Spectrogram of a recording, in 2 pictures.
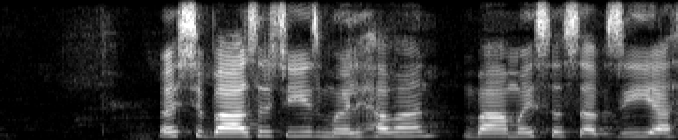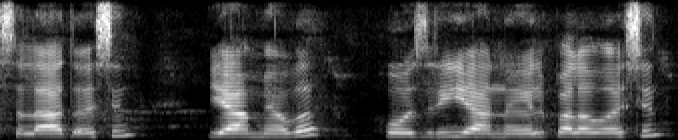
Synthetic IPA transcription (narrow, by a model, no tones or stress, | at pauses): əsʰibaːzɾt͡ʃiːzməliɦɐʋaːnbaːmɐjsɐsɐbziːjaːsɐlaːd̪əsin | jaːmɐʋɐ | hoːzɾiːjaːnəːlpɐlɐwəsin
